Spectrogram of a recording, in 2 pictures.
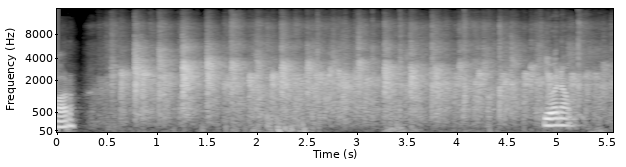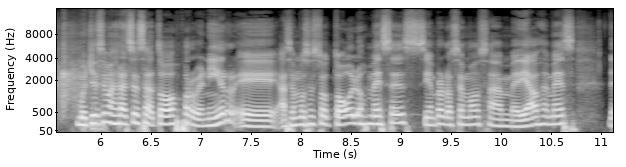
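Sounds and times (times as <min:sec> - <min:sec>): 
speech: 0:00.0 - 0:00.2, 0:04.8 - 0:11.1
audience applause: 0:00.4 - 0:06.2.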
